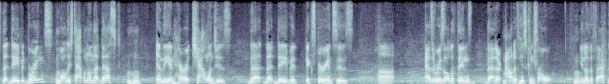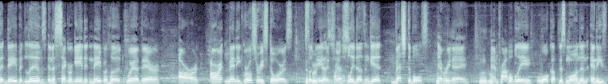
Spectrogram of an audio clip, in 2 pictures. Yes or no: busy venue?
yes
